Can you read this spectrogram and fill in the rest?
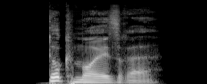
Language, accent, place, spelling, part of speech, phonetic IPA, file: German, Germany, Berlin, duckmäusre, verb, [ˈdʊkˌmɔɪ̯zʁə], De-duckmäusre.ogg
- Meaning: inflection of duckmäusern: 1. first-person singular present 2. first/third-person singular subjunctive I 3. singular imperative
